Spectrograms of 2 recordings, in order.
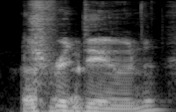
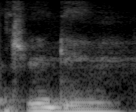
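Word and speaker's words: Troodon: Um, so we've heard how you pronounce the name Trodon. Uh, you don't say Tradune. Um, yeah. Yeah. Trun.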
